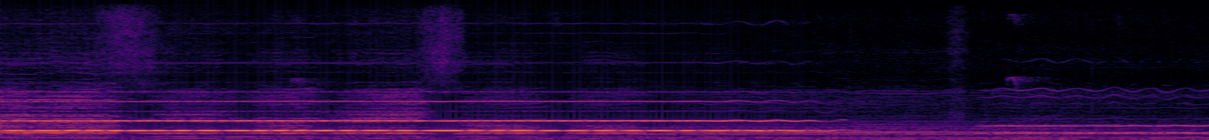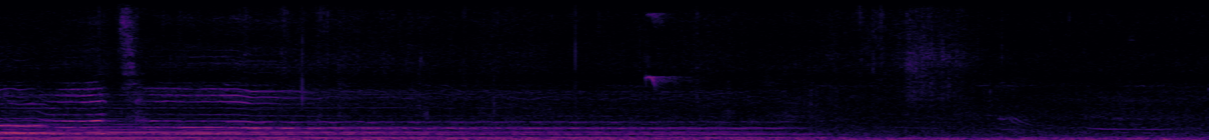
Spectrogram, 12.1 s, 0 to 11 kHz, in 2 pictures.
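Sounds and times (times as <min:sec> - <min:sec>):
choir holding chord: 0:00.0 - 0:10.2
low background rumble: 0:00.0 - 0:12.0.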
